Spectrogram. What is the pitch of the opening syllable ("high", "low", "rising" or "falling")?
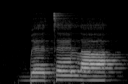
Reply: low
